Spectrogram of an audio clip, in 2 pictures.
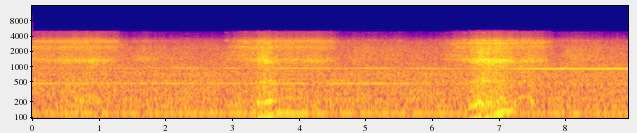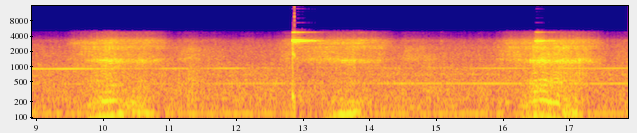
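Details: Child (nephew) snoring while asleep, recorded unaware: soft, regular snores about every three seconds, around 18 a minute, over a steady background hum.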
